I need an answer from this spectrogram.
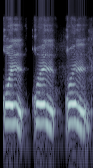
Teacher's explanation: قوف پڑھنا ہے تو ہم نے زبان پیچھے تالو میں لگائیں گے، اور جب ہم اس طرح پڑھیں گے زبان پڑھیں گے تو پھر کیا ہوگا کہ ہوا بھر جائے گی اور قوف اچھا سا ادا ہوگا.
